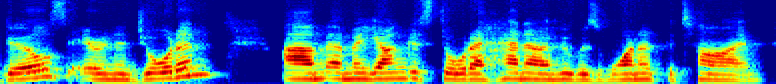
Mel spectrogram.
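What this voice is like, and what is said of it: South African accent. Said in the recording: “You have an accent like I do... so yes, the funny accent. I come from South Africa”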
